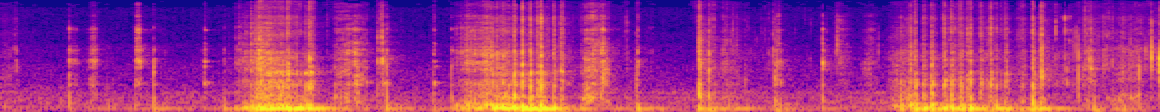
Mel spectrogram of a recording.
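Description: A rectangular, hand-sized, solid white dry bar of soap is held in one hand and shaved with a black-bladed utility knife, curling off soap shavings. A few light ticks and taps come first, then four longer rasping scrapes with a low rumbling body and a bright, gritty edge.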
